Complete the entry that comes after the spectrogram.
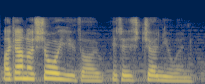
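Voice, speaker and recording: A woman's voice: medium pitch, lively intonation, fairly quick, muffled recording, natural voice. A woman voicing a firm, formal young king presiding over a council in a story reading. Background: music.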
